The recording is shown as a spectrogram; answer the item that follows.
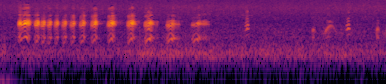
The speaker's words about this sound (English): Willow ptarmigan. Uh-huh. To me, this has one of the most comical calls of all the birds of North America. It sounds like somebody trying to make little sounds with their throat or the back of their throat.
